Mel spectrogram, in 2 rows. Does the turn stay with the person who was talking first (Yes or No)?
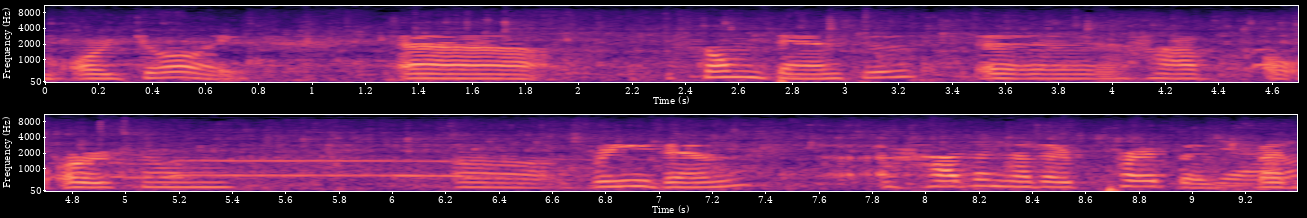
Yes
